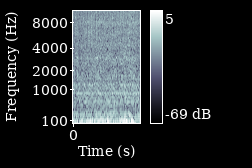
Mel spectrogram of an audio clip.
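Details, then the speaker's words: 2009 Ford Mustang 4.0 V6 after thermostat housing replacement and coolant refill, no coolant smell: steady, even low idle rumble with no knocks, ticks or misses; normal idle. "Engine sounds pretty quiet, not smelling coolant, so I think we got it licked this time."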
